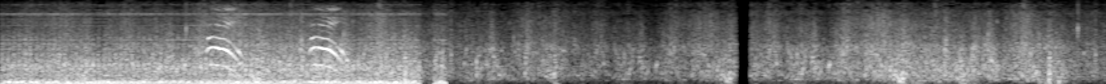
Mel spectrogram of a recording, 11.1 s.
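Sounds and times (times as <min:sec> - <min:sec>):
sea surf splashing: 0:00.6 - 0:04.9.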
